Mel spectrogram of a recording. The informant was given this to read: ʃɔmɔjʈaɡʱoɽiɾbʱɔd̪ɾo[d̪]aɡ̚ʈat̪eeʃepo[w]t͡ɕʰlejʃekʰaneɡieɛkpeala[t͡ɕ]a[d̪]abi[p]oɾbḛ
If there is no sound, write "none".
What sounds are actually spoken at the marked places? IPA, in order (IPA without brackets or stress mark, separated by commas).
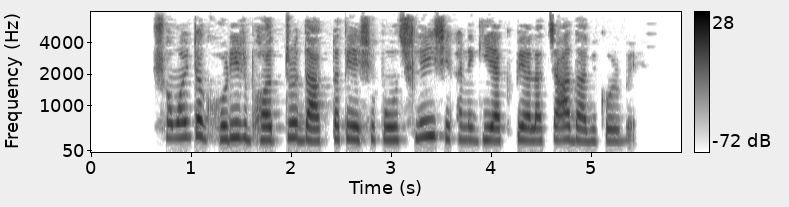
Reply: d̪, w, t͡ɕ, d̪, k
